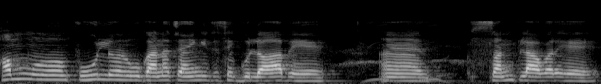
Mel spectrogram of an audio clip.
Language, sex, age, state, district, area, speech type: Hindi, female, 60+, Madhya Pradesh, Ujjain, urban, spontaneous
